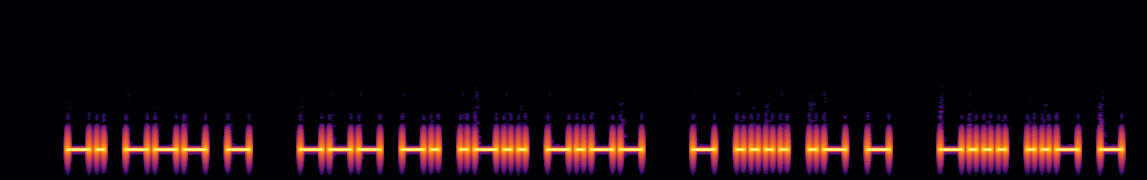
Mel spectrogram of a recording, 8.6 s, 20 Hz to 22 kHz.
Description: Morse code, heard as a keyed tone, about 22 wpm, 700 Hz. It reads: NOT ONLY THAT BUT
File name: practice / 22wpm / Sentences with 2-Word Phrases - 22wpm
